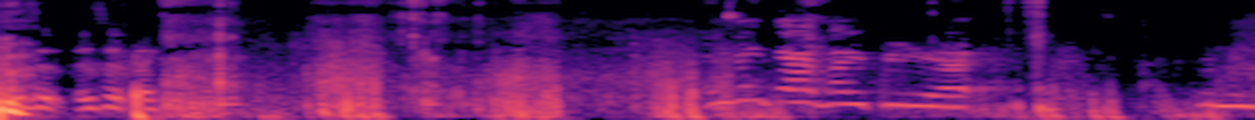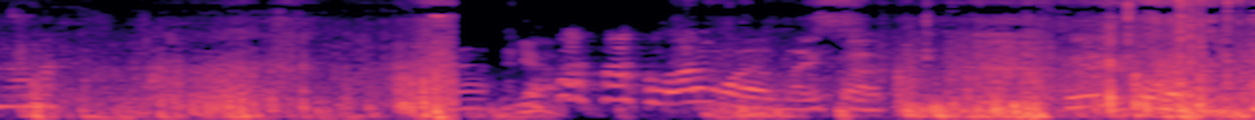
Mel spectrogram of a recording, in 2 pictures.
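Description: Snowshoe footsteps crunching in snow at an uneven pace, louder near the end, with a faint distant voice speaking briefly twice.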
